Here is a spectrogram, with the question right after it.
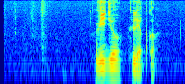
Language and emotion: Russian, neutral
